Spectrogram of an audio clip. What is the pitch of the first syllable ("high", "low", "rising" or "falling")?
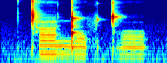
high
